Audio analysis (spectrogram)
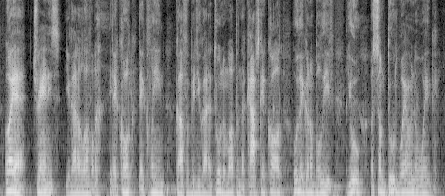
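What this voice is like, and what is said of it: Impression of Joey Diaz. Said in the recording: “a good impression, though ... Joey Diaz”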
